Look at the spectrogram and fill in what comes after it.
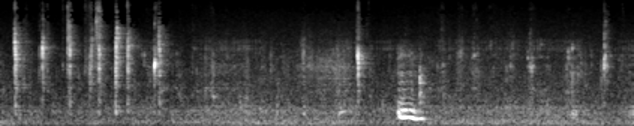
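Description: Close mouth sounds of a person eating seafood boil: a quick run of wet smacks and clicks from chewing and lip-smacking in the first two seconds, then scattered smacks. A short hum about five seconds in.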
